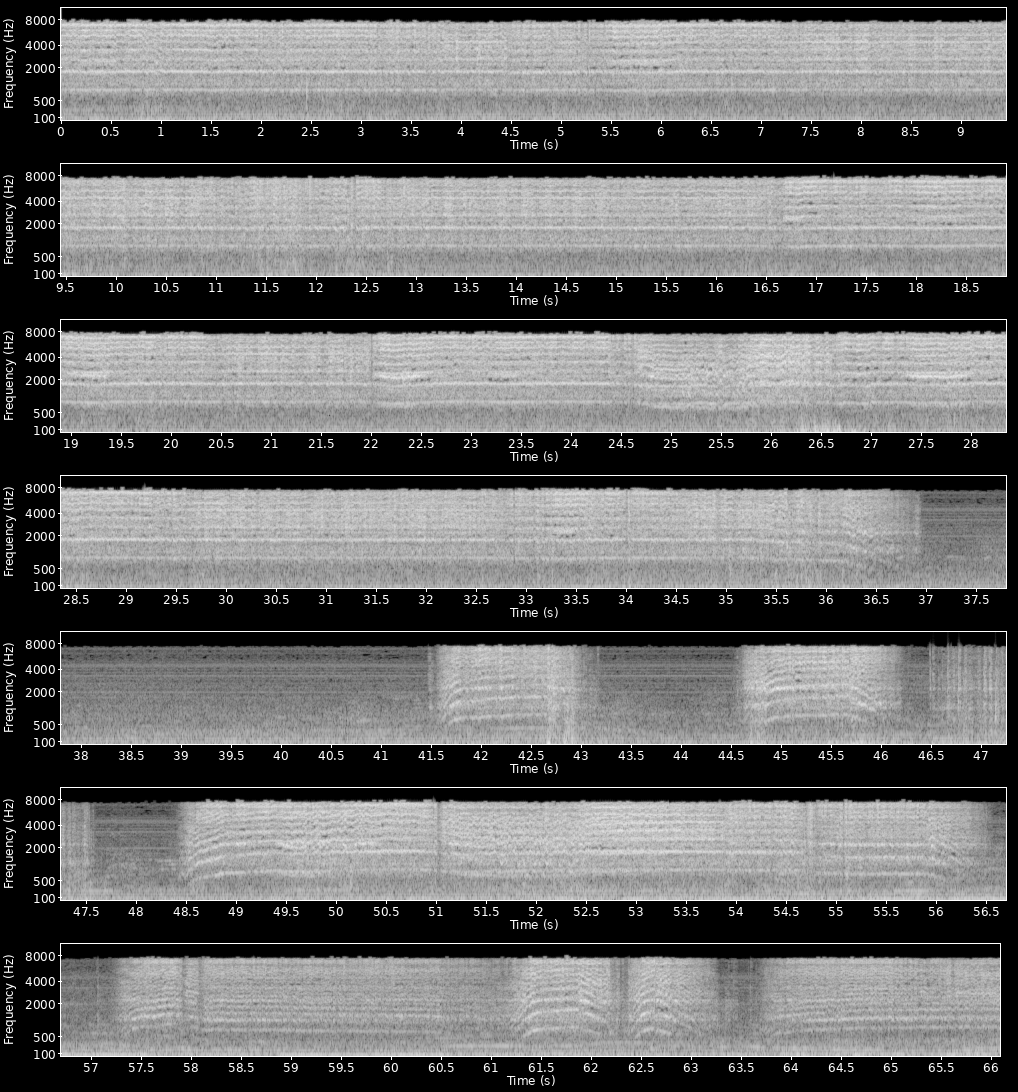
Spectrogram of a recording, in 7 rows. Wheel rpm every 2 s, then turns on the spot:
230, 230, 230, 230, 240, 230, 230, 230, 230, 230, 240, 220, 210, 220, 230, 230, 230, 230, 50, 0, 20, 100, 110, 40, 140, 210, 220, 190, 50, 100, 100, 70, 100.
46-48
